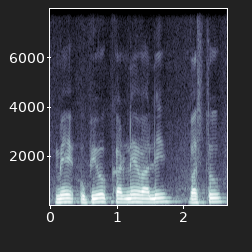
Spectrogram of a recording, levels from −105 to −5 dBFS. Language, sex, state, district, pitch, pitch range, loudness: Hindi, male, Bihar, Patna, 145 Hz, 135-150 Hz, -12 LUFS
